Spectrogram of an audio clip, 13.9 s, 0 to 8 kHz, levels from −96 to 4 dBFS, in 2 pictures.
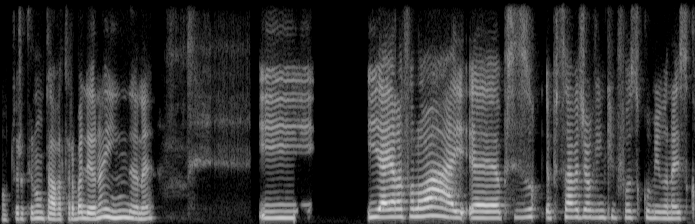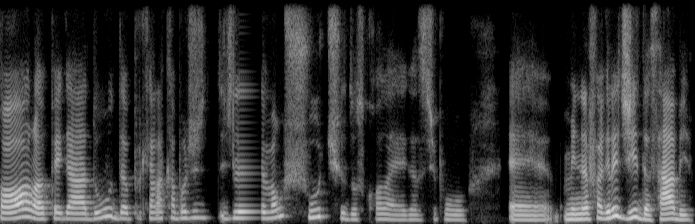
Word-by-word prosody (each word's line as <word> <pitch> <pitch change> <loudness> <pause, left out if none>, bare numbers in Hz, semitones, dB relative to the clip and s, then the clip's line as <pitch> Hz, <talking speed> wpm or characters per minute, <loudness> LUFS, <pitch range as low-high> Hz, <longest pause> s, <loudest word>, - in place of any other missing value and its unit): altura 190 +3 -9
que 200 - -9
eu - - -2
não 225 - 0
estava 190 -3 +1
trabalhando 200 +2 +2
ainda, 245 -4 +3
né. 205 +3 -3 1.0
E 235 0 0 0.7
e 260 +1 +3
aí 255 0 +9
ela 270 +1 +5
falou: 275 +1 +2
"Ai, 280 -7 +6
eh, 230 0 +5
eu - - -4
preciso 250 +3 -8 0.2
eu 230 - -4
precisava 255 +2 -1
de 260 - -4
alguém 250 -1 -4
que 250 +1 -9
fosse 240 +1 -9
comigo 225 -2 -4
na 215 - -1
escola 220 +1 +3
pegar 200 0 -2
a - - -1
Duda, 210 +1 -4
porque 210 +1 -14
ela - - -4
acabou 225 0 -7
de 235 +1 -10
de 225 +3 -8 0.2
levar 220 +2 -2
um 295 - -4
chute 270 -6 -6
dos 185 -1 -9
colegas", 170 -3 -9
tipo, 170 -2 -10 0.4
eh, 165 0 -3
a - - -17
menina 185 +1 +3
foi 215 +2 -1
agredida, 230 -5 +3
sabe. 175 -1 +2
220 Hz, 200 wpm, -23 LUFS, 195-245 Hz, 1.0 s, aí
